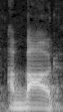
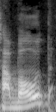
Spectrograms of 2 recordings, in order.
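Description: First: "about" as a-BAUT, falling; correct pronunciation. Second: "about" as a-BOWT with an O, rising; the mistaken "about", sounding the O; wrong spelling pronunciation. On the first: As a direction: say "about" with an AU diphthong. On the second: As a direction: say "about" with O-U as written. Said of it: "No es about". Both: Shown as a demonstration.

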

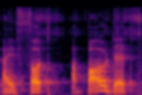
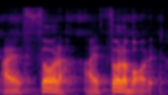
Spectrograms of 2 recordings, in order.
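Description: First: "thought about it" with every T fully pronounced; strong T. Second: "thought about it" linked with tapped Ts; soft R for T. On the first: Teacher shows the non-native version of "thought about it", hard Ts. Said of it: "en lugar de ser". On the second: Teacher models native "thought about it", T as soft R. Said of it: "en una R suave". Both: Shown as a demonstration.

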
